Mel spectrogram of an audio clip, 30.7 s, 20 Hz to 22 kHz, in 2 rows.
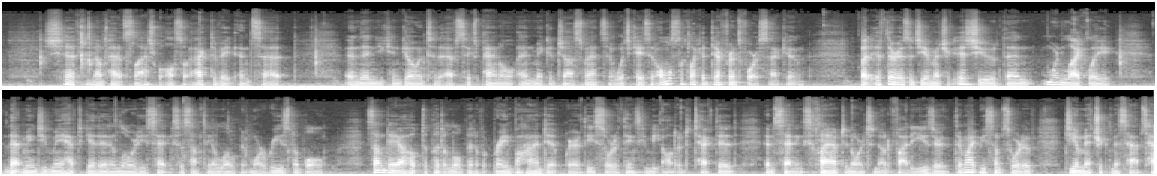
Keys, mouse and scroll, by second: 1.0 alt+shift+KP_Divide, 4.2 shift+click, 11.4 middle click, 11.8 scroll up 1, 12.6 middle click, 13.9 middle click, 15.3 shift+click, 23.6 middle click, 24.7 middle click.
